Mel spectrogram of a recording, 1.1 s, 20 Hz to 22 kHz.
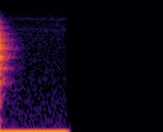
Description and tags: single stick hit maxed
Just a single hit maximized. Zildjian drum sticks that came with Rock Band. Recorded through a Digitech RP 100. Reverb used.
domain, drum, drum-sticks, processed, public, stick, sticks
